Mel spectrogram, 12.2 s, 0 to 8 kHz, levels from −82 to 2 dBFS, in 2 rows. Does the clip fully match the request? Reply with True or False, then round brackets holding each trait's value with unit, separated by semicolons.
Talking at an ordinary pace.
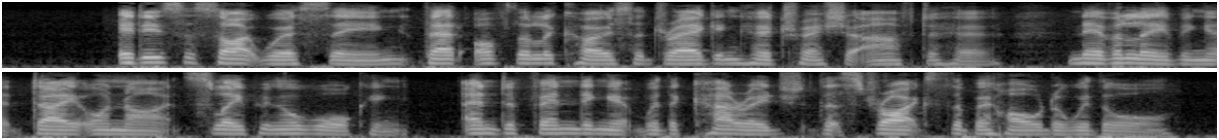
True (180 wpm)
